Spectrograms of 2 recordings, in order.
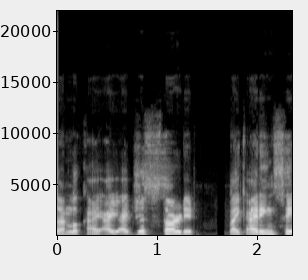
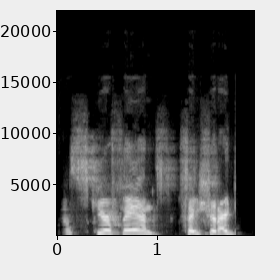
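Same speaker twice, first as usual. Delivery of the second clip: high-pitched shouting and screaming; 11 semitones higher than usual. Urging the other speaker to ask their fans in chat: shouting and screaming. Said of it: "This is why you are shouting and screaming".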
